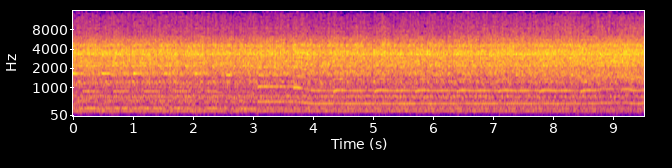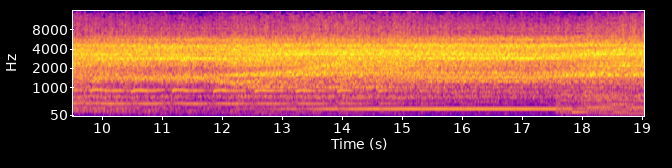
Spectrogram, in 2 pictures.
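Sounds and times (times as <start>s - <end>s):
distorted electric guitars: 0.0s - 19.0s.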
